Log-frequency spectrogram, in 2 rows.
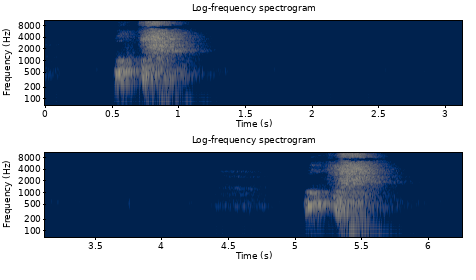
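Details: Person sneezing repeatedly all day, with bouts every 20–30 minutes: two forceful, explosive sneezes about four seconds apart, with a faint inward breath before the second.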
